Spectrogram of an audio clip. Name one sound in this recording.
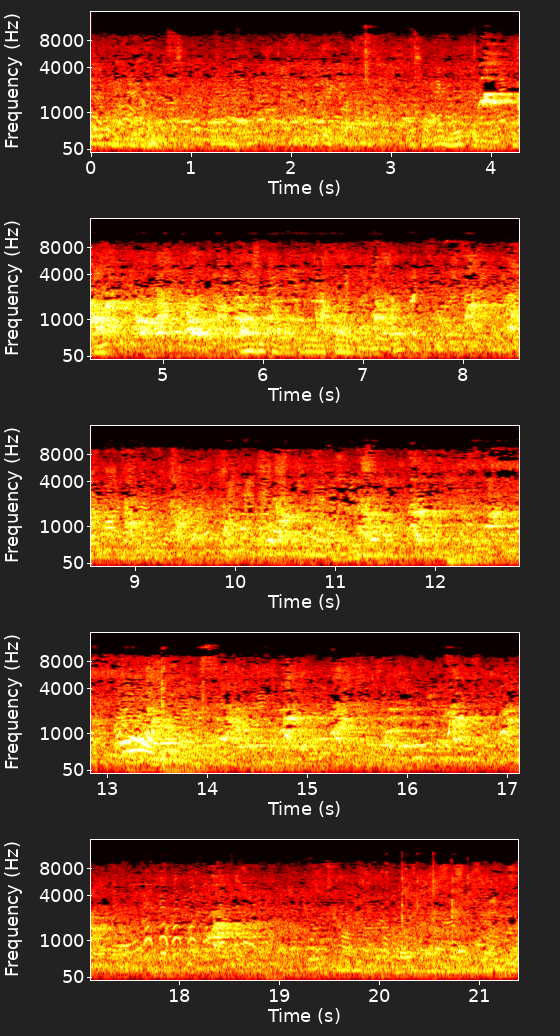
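A large crowd murmurs in a big echoing arena.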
